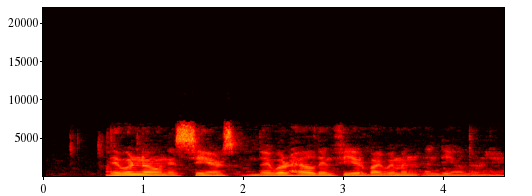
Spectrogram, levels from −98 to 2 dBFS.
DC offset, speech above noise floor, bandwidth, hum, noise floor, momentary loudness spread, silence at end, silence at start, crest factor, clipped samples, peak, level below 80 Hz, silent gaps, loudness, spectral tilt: under 0.1%; 32 dB; 7.2 kHz; none; -74 dBFS; 10 LU; 0 s; 0.55 s; 18 dB; under 0.1%; -26 dBFS; -76 dBFS; none; -42 LUFS; -4.5 dB/octave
